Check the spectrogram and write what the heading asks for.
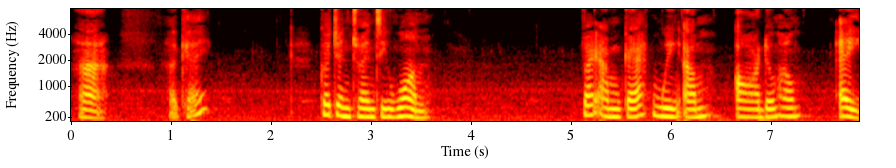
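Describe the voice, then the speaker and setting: A woman teaching an English exam-prep lesson, slowly repeating English words and often checking in with students. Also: medium pitch, steady tone, a little mellow.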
